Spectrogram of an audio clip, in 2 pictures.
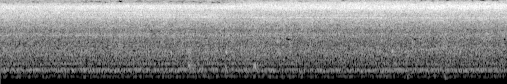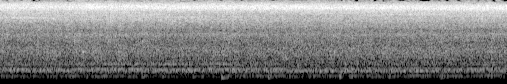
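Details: Continuous collective buzzing of Japanese honey bees fanning through a hot day, an even, unchanging drone of many wings with hissing high overtones and no other sounds.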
